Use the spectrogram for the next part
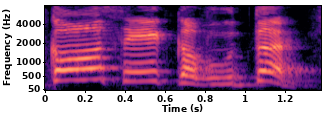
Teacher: हमने कंठ से ही बोला, हमने गले से ही बोला, तो कंठ ही है इसका उच्चारण स्थान।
